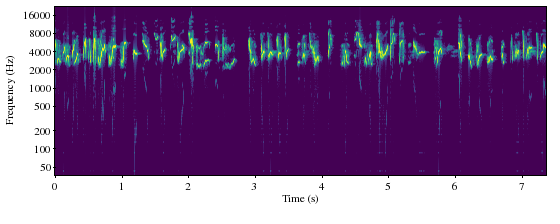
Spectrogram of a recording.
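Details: Long, rambling American goldfinch song, a steady stream of high warbled twitters, chips and rising slurs with only short breaths between phrases.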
